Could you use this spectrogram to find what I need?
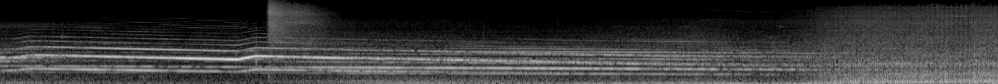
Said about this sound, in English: The first thing you notice, wherever you are in New York, is the sirens as they battle to make their way through slow-moving traffic.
